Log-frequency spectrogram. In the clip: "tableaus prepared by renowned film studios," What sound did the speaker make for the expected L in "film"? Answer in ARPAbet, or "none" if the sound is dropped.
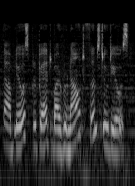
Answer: L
